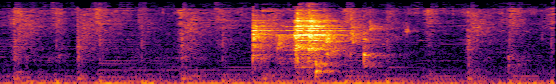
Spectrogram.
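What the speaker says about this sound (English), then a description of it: "I'm going to grab our pan, our wok, and bring it over to our work surface" A wok lifted and set down on a work surface, with a few metallic clanks and a brighter scrape of metal in the middle, close and moderately loud, no talking.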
